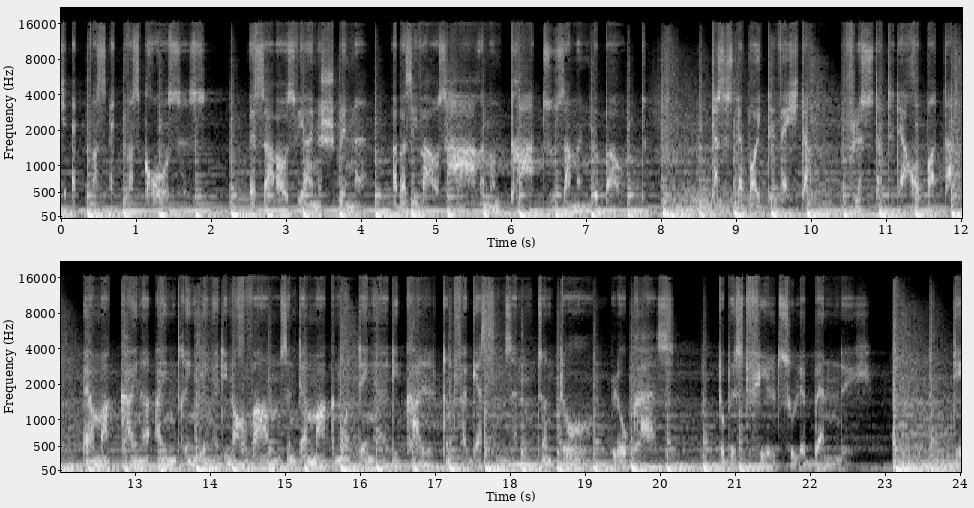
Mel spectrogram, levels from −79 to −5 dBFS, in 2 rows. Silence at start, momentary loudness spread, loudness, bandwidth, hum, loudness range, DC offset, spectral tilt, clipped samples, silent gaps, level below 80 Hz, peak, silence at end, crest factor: 0 s; 4 LU; -17 LUFS; 17 kHz; none; 2 LU; under 0.1%; -4.5 dB/octave; under 0.1%; none; -18 dBFS; -2 dBFS; 0 s; 12 dB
